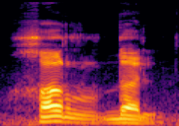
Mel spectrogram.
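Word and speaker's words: خَرْدَل: maka cara membacanya tebal contohnya Maryam khardal rnya tebal Mar khar tebal itu contoh saat fathah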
